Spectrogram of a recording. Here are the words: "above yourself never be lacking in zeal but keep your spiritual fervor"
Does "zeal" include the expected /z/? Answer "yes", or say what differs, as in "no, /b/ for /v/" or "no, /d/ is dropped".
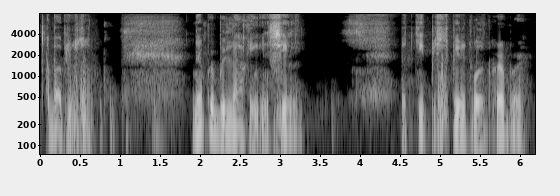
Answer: no, /s/ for /z/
